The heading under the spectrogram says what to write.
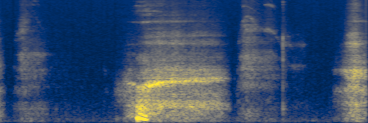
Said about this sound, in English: Oh, I start sniffing your dick through your underwear.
